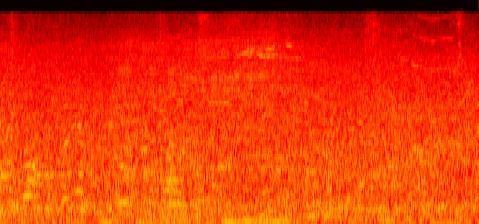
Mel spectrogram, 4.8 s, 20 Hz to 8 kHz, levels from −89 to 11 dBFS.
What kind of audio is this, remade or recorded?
recorded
